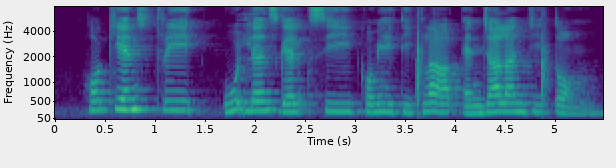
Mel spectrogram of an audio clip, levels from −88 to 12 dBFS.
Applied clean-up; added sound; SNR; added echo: none; Clapping; 8 dB; reverberation time 0.4 s.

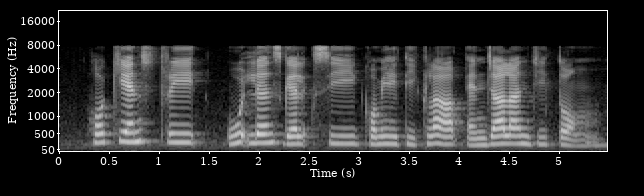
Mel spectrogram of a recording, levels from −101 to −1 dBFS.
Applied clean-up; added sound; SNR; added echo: none; none; none; none.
